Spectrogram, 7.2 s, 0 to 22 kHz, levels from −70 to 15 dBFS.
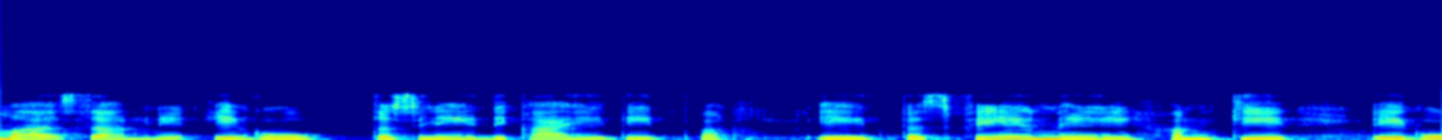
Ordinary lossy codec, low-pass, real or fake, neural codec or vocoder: none; 7.2 kHz; fake; autoencoder, 22.05 kHz, a latent of 192 numbers a frame, VITS, trained on one speaker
